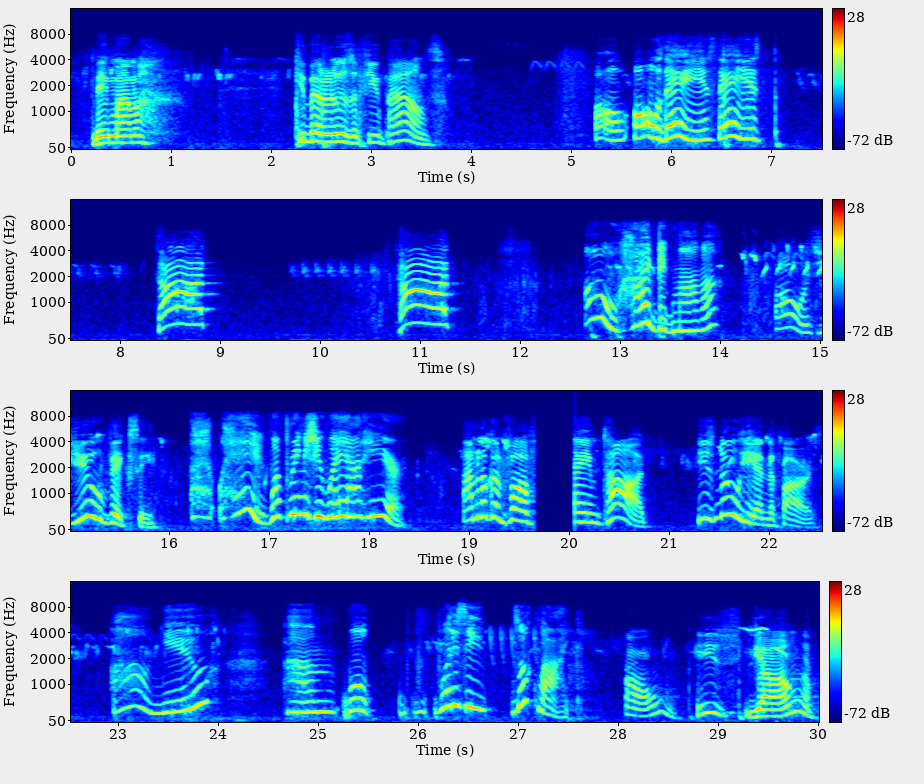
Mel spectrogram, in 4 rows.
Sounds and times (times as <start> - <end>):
Speech: 2.3 - 3.7, 5.3 - 7.0, 8.4 - 9.0, 10.8 - 11.4, 12.7 - 14.0, 14.6 - 18.3, 19.0 - 24.0, 24.7 - 30.0.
